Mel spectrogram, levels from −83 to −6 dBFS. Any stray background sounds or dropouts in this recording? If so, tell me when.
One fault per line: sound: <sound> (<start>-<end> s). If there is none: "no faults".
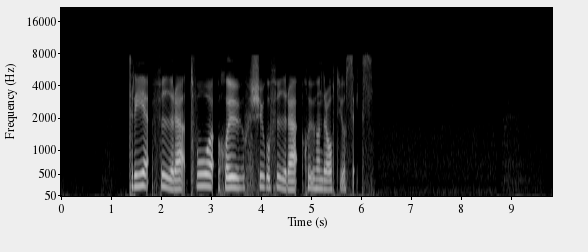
no faults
